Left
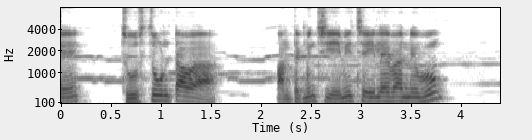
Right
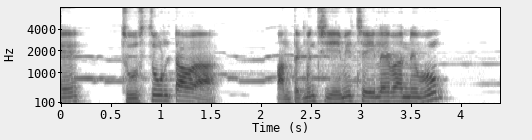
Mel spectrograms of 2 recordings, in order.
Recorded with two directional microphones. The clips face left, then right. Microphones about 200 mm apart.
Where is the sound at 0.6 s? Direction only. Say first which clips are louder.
Left 3 dB; 25° left (ahead or behind).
